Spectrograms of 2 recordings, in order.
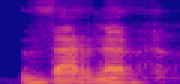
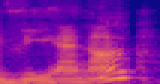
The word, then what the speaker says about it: Werner: But for you guys, my name is Werner. Werner. But it's called Werner. So whichever way you want to pronounce it. But please just don't call me Vienna like I was called once before by somebody.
